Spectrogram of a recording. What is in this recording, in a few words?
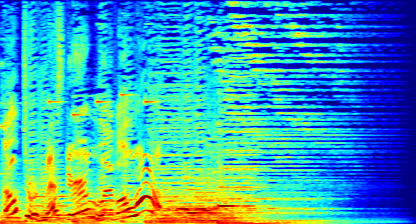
levelup master, en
